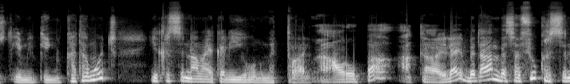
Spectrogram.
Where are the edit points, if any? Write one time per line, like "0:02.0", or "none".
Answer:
0:03.1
